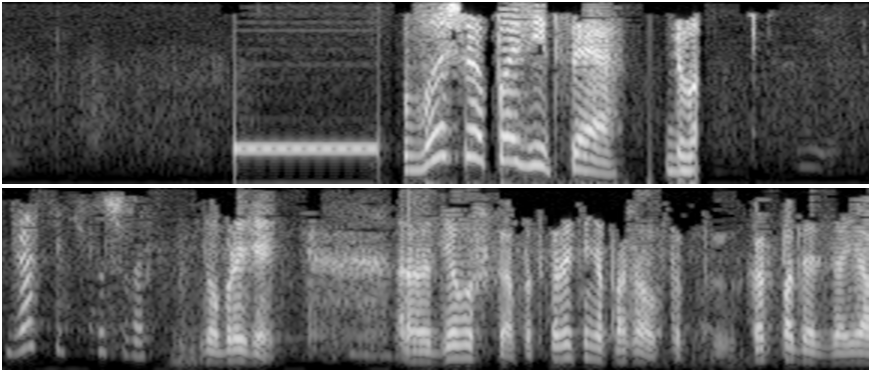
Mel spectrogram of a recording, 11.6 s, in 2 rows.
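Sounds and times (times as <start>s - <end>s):
short telephone busy tones: 1.6s - 2.6s
speech: 2.7s - 4.7s, 5.9s - 7.8s, 8.4s - 11.5s.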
